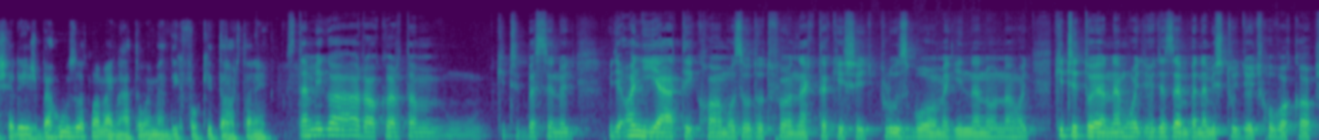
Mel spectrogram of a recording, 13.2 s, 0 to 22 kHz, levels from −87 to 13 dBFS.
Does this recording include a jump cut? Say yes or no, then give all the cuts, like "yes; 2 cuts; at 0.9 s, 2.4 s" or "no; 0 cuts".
yes; 3 cuts; at 2.8 s, 4.9 s, 10.5 s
